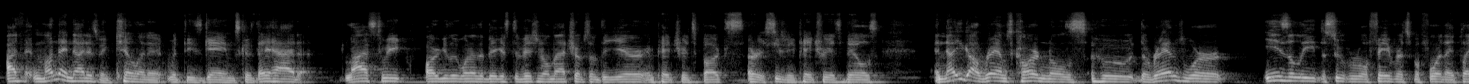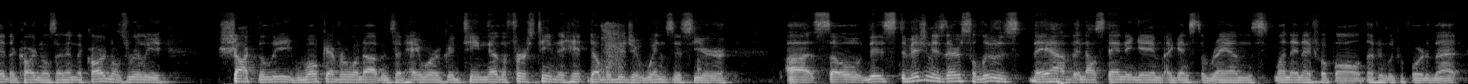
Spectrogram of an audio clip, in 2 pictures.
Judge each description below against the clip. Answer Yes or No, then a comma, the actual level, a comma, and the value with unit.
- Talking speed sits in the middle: No, fast, 220 wpm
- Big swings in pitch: No, average, 3.8 semitones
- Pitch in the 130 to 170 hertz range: No, low, 115 Hz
